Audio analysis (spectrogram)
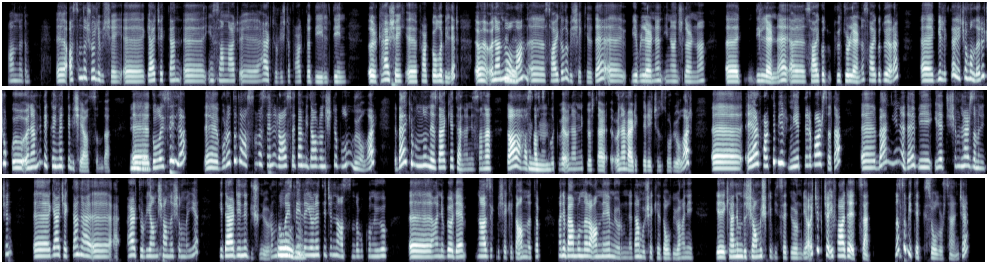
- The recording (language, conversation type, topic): Turkish, advice, Kutlamalarda kendimi yalnız ve dışlanmış hissediyorsam arkadaş ortamında ne yapmalıyım?
- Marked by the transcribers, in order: tapping; other background noise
